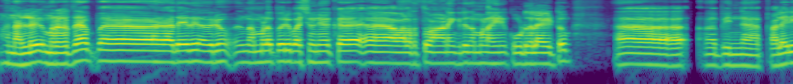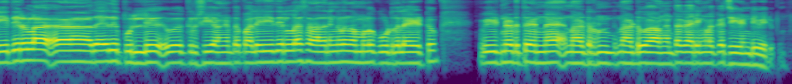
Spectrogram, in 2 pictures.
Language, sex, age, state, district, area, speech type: Malayalam, male, 45-60, Kerala, Kozhikode, urban, spontaneous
